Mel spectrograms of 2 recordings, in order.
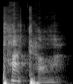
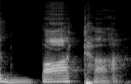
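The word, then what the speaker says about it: Ba Ta: so many messages now it's not Pata it's Bata let's go learn your ABCs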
